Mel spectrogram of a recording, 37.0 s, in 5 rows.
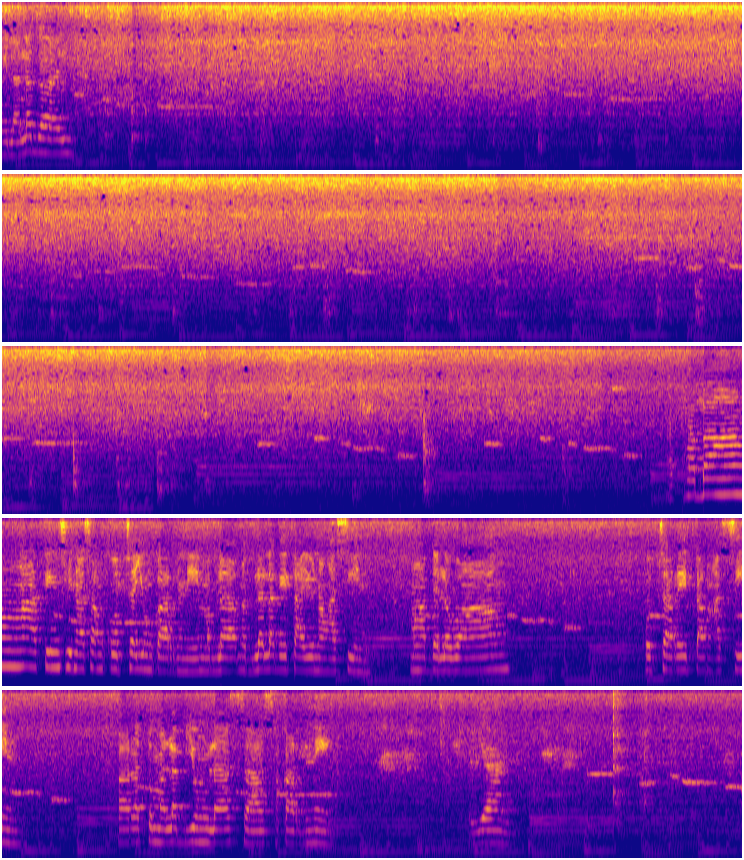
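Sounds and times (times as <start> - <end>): meat sizzling in hot oil: 0.0 - 37.0
wooden spatula stirring: 0.8 - 19.3.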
